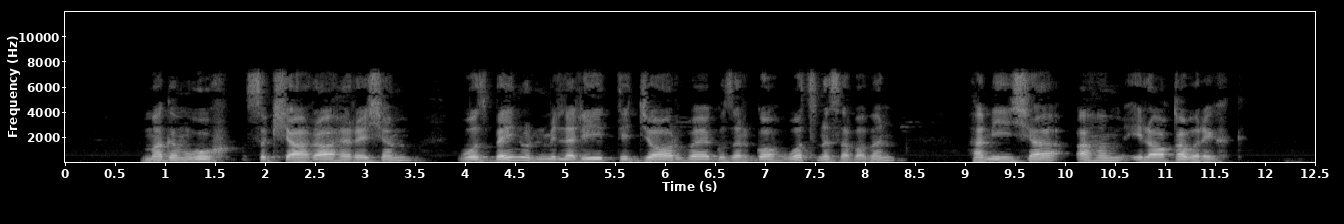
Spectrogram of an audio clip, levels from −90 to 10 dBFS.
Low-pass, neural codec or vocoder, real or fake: 7.2 kHz; none; real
